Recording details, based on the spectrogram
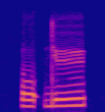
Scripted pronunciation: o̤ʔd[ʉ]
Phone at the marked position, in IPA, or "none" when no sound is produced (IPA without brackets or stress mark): ʉ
